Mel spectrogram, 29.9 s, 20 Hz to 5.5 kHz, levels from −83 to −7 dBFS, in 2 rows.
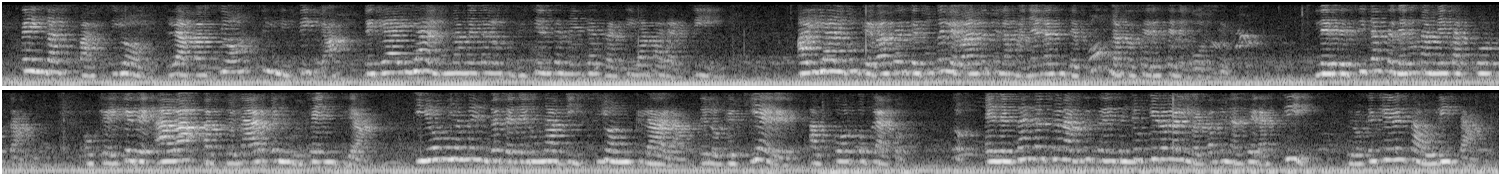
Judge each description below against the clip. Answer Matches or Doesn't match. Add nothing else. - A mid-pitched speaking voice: Doesn't match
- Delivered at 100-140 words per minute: Doesn't match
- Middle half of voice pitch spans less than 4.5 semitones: Doesn't match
